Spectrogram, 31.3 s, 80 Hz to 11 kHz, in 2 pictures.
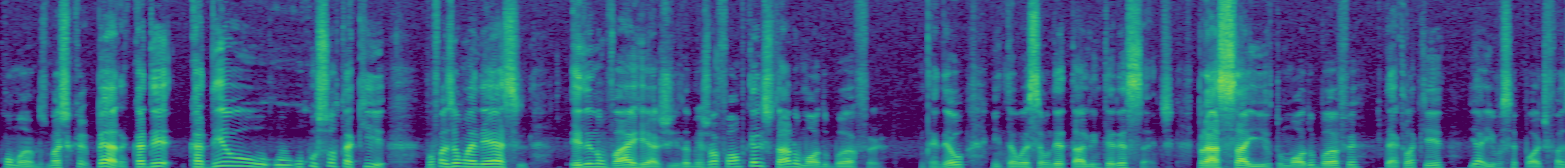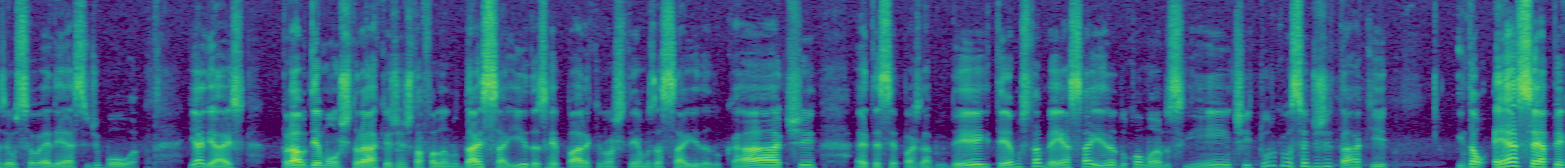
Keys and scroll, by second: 4.3-5.1 typing, 6.7 typing, 13.8 typing, 15.3-16.2 typing.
